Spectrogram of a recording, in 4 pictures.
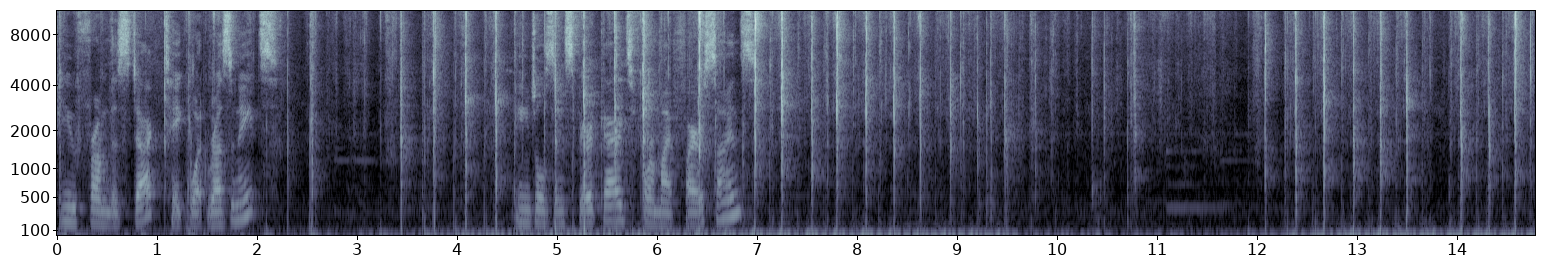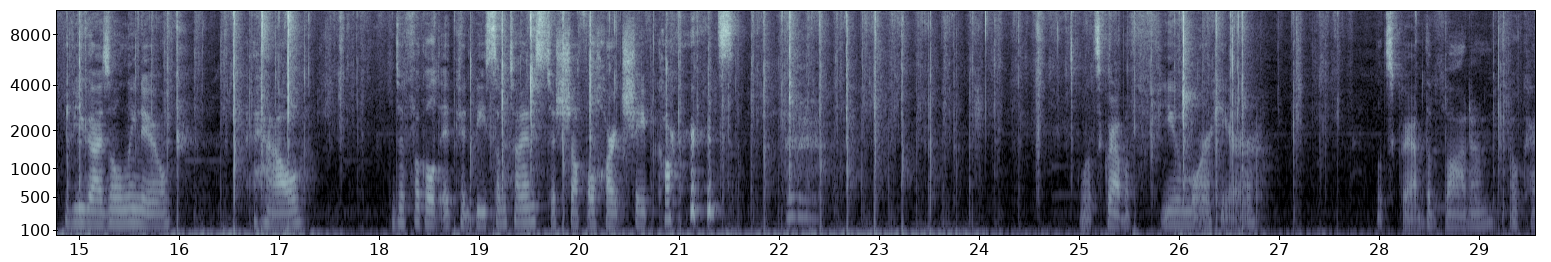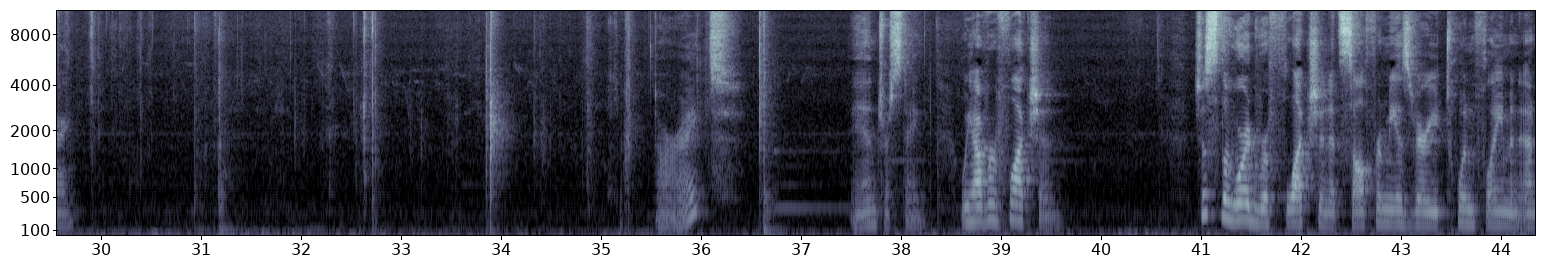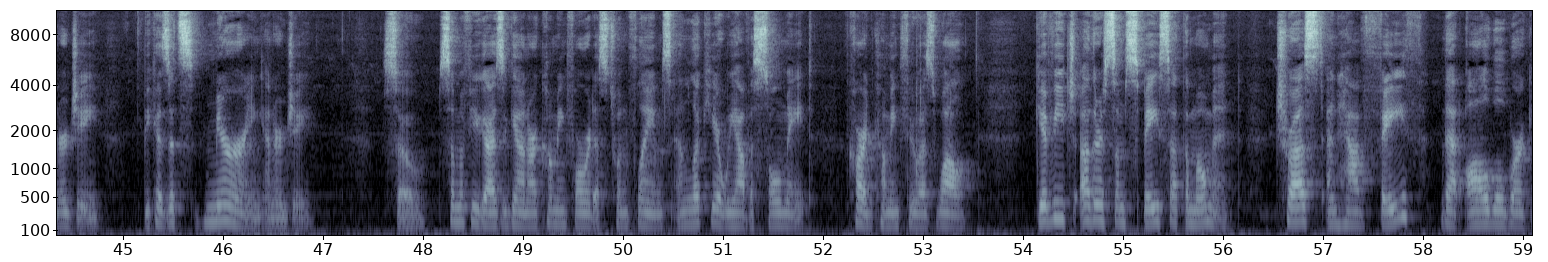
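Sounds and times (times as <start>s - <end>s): cards being shuffled: 0.1s - 35.6s
cards tapping on cloth table: 3.3s - 9.8s.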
